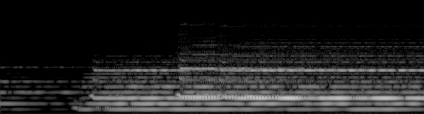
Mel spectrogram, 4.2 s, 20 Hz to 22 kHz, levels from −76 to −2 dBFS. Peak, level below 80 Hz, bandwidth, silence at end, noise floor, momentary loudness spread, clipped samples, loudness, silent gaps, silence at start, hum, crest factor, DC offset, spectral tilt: -14 dBFS; -74 dBFS; 10.5 kHz; 0 s; -52 dBFS; 12 LU; under 0.1%; -27 LUFS; none; 0 s; 50 Hz at -70 dBFS; 14 dB; under 0.1%; -6 dB/octave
